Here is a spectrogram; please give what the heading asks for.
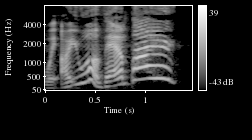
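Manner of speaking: high, loud, slowed shocked cry; shocked shout. Retold or imitated. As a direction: blurt it out in alarm. Shocked question to the vampire.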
